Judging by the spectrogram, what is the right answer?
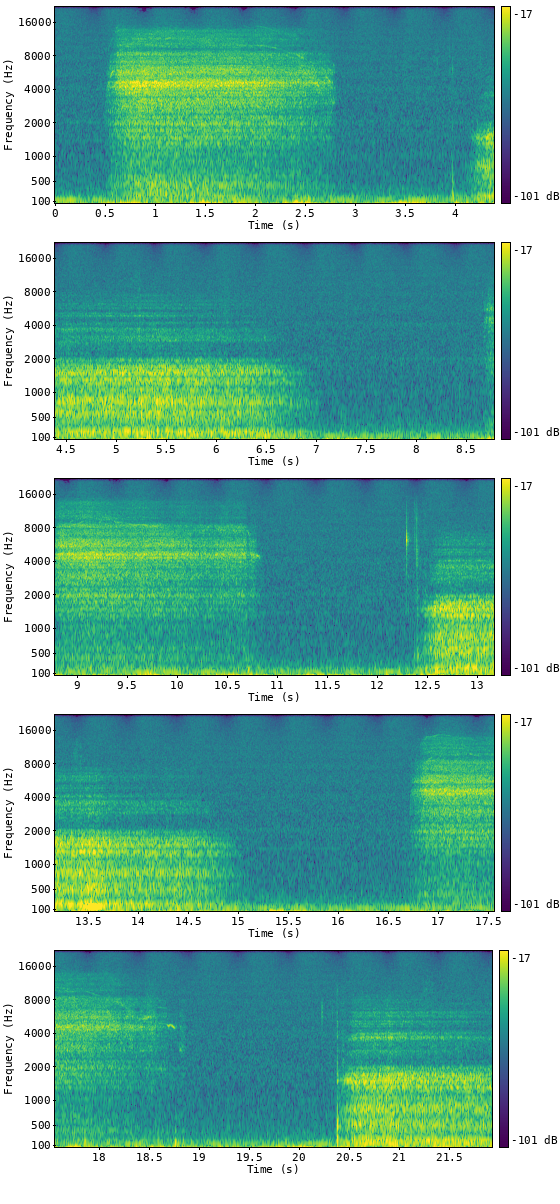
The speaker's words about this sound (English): let's breathe four times, maintaining the same pace and count. You can breathe along with me.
